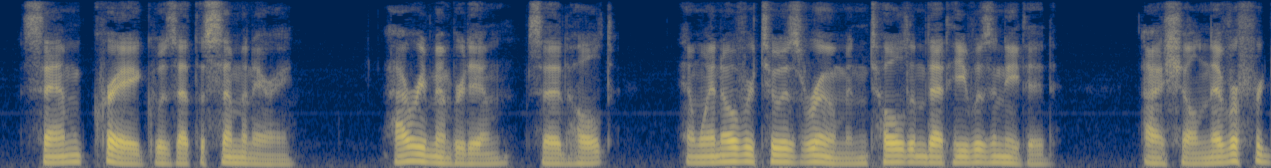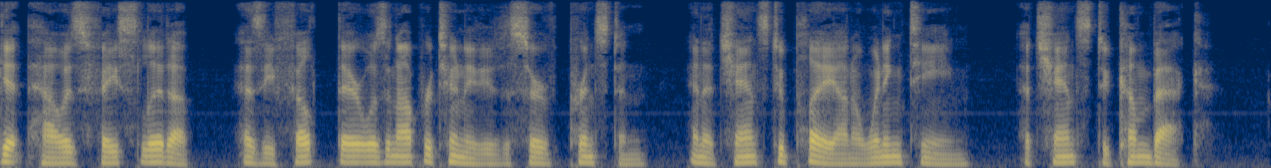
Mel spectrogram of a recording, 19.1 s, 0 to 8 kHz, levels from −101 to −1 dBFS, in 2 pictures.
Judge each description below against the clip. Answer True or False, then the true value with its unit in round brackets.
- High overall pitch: False (100 Hz)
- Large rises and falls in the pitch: False (3.3 semitones)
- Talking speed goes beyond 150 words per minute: True (180 wpm)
